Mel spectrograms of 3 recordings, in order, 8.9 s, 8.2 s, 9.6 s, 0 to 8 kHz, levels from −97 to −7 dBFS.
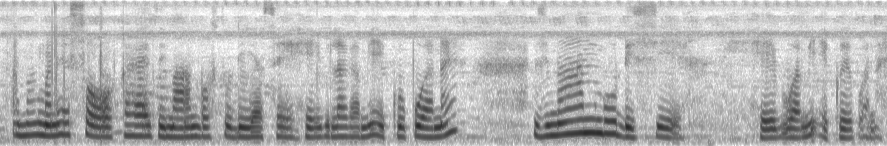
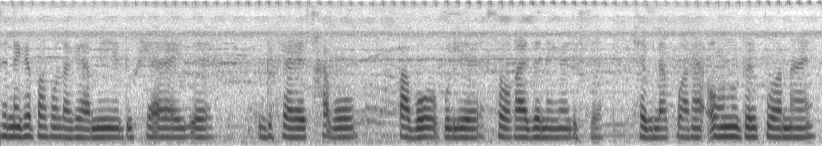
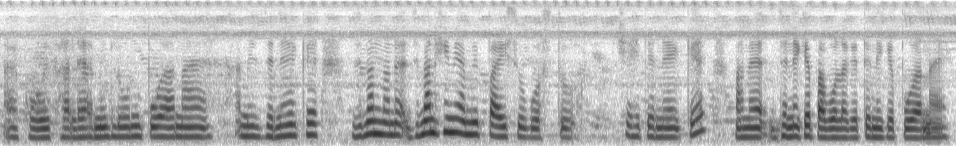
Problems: background sounds at intervals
